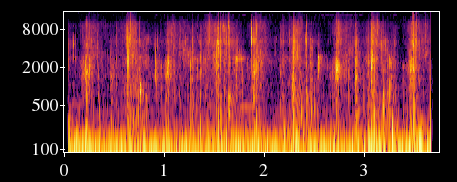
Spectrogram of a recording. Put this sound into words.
slime noise 7 1
Slime noises done by J. Tapia E. Cortes
SAC, live-recording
